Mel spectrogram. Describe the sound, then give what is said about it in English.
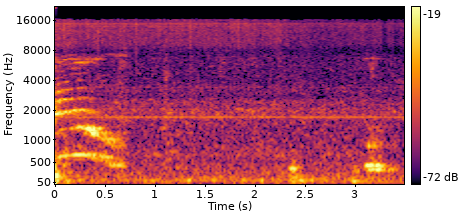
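A cat under a desk meows once at the start with a drawn-out, falling cry, followed by a couple of fainter short chirps later, quiet, with no talking. “There's a cat under my desk.”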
